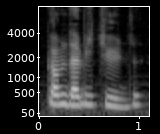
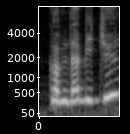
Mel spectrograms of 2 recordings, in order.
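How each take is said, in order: First: Said in the usual way. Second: "Comme d'habitude" rising as a question, higher and louder; raised, checking "Comme d'habitude?"; questioning tune. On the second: Acted. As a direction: ask "Comme d'habitude" with a lift at the end. Customer asked, then answers the same.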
